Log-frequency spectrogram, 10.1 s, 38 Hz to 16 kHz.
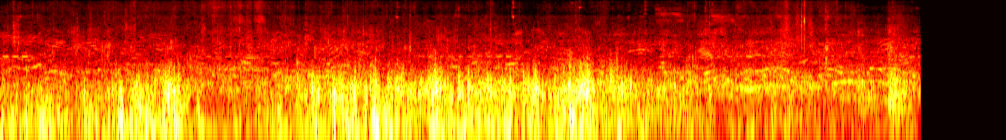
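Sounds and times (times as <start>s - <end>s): wind buffeting microphone: 0.0s - 7.8s
people talking in background: 0.0s - 9.2s.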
